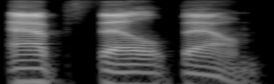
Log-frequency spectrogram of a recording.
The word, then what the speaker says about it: Apfelbaum: My name is pronounced Apfelbaum.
